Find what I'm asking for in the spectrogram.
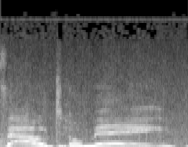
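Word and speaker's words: São Tomé: Sao Tome. Is how you pronounce that.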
